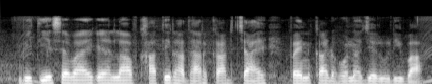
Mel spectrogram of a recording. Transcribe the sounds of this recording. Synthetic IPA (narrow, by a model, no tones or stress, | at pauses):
bit̪ijəsəʋaːjkelaːʋkʰaːt̪ɪɾaːd̪ʱaːɾkaːɾɖt͡ʃaːɦe | pɛːnkaːɾɖɦoːnad͡ʒəɾuːɾibaːt̪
